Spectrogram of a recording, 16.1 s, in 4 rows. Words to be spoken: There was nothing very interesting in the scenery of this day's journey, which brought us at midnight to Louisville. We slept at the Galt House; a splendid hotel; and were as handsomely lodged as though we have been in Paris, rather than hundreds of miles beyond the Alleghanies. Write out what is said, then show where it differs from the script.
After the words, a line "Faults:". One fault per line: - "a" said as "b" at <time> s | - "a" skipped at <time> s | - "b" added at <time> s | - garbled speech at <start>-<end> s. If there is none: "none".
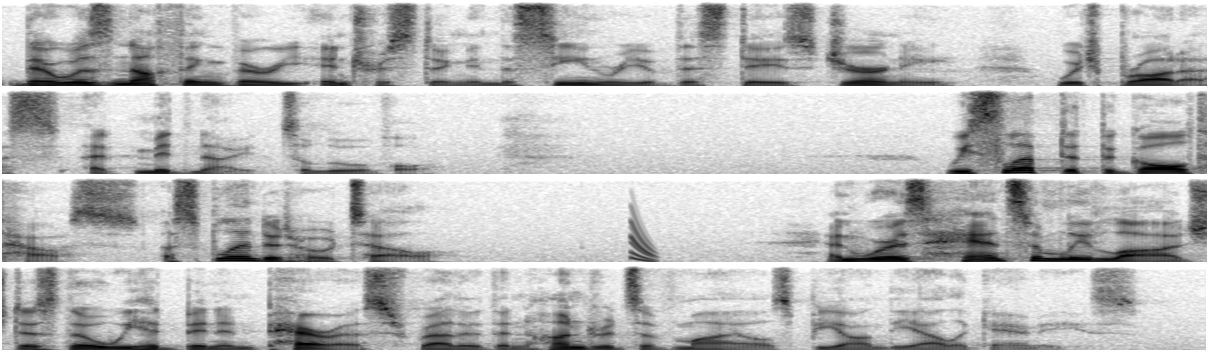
There was nothing very interesting in the scenery of this day's journey, which brought us at midnight to Louisville. We slept at the Galt House; a splendid hotel; and were as handsomely lodged as though we had been in Paris, rather than hundreds of miles beyond the Alleghanies.
Faults:
- "have" said as "had" at 12.5 s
